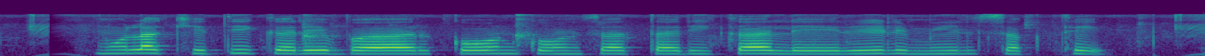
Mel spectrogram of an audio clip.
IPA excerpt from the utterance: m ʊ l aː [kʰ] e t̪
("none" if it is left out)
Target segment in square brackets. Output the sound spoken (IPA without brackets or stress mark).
kʰ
